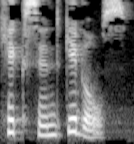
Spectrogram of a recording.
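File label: "kicks and giggles", English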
